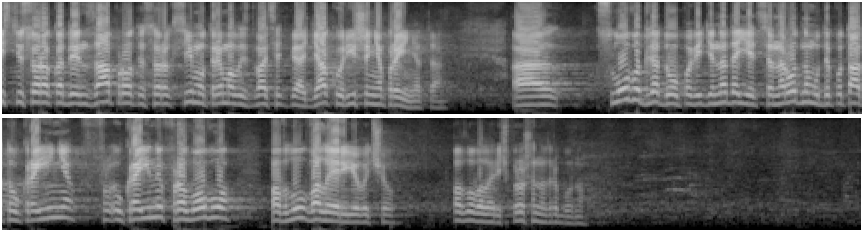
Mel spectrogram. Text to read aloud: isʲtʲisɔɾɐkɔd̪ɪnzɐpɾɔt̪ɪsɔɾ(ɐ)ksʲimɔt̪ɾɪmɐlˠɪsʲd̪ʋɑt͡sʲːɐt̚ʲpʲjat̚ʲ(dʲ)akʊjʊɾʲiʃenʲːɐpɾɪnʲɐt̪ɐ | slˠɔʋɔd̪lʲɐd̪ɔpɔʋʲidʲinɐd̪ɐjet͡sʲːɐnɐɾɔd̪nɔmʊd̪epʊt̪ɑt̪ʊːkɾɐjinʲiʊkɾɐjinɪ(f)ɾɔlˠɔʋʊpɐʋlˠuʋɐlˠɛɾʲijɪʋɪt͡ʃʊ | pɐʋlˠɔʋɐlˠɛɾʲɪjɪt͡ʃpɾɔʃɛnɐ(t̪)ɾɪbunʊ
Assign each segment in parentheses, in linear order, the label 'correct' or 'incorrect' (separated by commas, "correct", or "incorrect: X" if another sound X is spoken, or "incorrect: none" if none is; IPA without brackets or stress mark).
correct, correct, correct, correct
